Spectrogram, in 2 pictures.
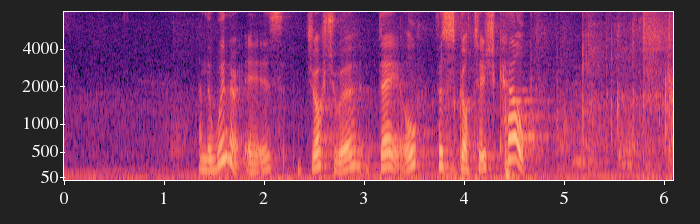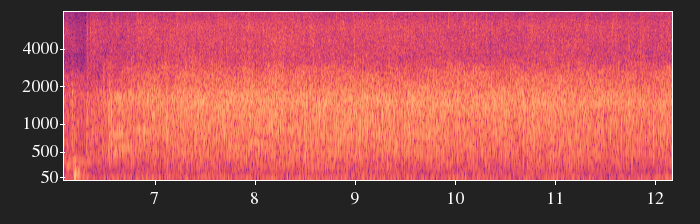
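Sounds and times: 
speech: 1.4 - 5.3
audience applause: 5.0 - 12.1.

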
